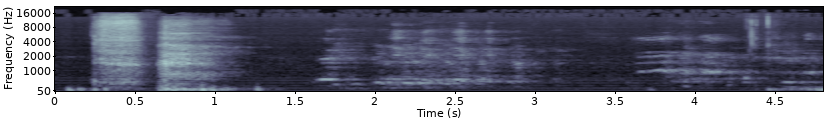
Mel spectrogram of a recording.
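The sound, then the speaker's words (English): A deep breath, a loud breathy inhale followed by a release of air, comes first. Softer voices talk after it, with a faint laugh-like sound. “Deep breath.”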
